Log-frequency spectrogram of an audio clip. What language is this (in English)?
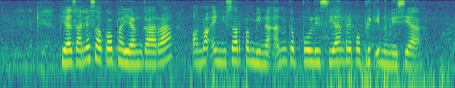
Javanese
